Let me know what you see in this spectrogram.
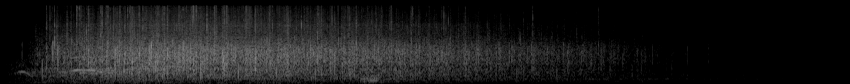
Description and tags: crowd applause theatre
crowd, applause, theatre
